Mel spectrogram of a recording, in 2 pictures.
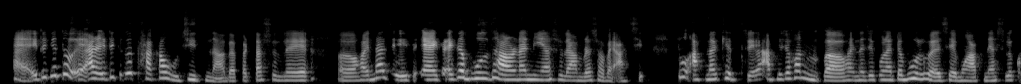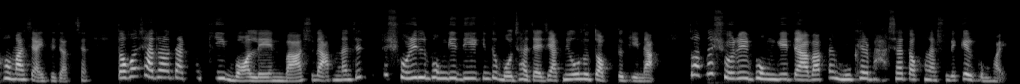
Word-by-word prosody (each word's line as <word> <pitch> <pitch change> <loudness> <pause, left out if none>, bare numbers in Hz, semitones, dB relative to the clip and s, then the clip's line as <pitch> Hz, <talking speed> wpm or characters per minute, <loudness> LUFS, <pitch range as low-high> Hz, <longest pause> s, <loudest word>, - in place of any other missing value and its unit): হ্যাঁ, - - +1
এটা - - -3
কিন্তু 410 +4 -1
অ্যা - - +1
আর 275 - +7
এটা 275 +6 -3
কিন্তু - - -1
থাকা 255 +3 +1
উচিত 210 +4 -3
না। 135 - -3
ব্যাপারটা 175 +3 -5
আসলে 195 -2 -8 0.5
আ - - -5 0.2
হয় 205 - -1
না - - +3
যে, - - -6 0.4
এক 220 - +5
একটা 315 +7 +4
ভুল 280 0 +2
ধারণা 220 -1 +6
নিয়ে 210 -2 -1
আসলে 215 -4 -6
আমরা 180 +1 -5
সবাই 170 -3 -5
আছি। 160 - -16 0.4
তো - - -9 0.2
আপনার 225 +1 -1
ক্ষেত্রে, 225 -7 -4 0.2
আপনি 235 0 -7
যখন 310 +3 -1 0.2
বা 180 - +6
হয় 195 0 -5
না - - -4
যে - - -3
কোনো 210 -1 -1
একটা 220 +1 -2
ভুল 275 - +3
হয়েছে 180 -1 -1
এবং 175 0 -5
আপনি 175 - -13
আসলে 195 +2 -9
ক্ষমা 255 -4 +4
চাইতে 165 -4 -2
যাচ্ছেন, 165 +7 -10 0.3
তখন 370 +5 +6
সাধারণত 325 -2 +3
আপনি 285 +1 -19
কি 290 - -5 0.2
বলেন 165 0 +2
বা 155 - +3
আসলে 200 +2 -6
আপনার 205 +2 -3
যে - - -4 0.2
একটু 455 +1 -10
শরীর 315 +1 +4
ভঙ্গি 285 -1 +1
দিয়ে 280 0 0
কিন্তু 275 +2 -3
বোঝা 190 +4 -1
যায় 180 -1 +2
যে, - - +2
আপনি 225 - -2
অনুতপ্ত 220 -6 +1
কিনা? 155 -1 +1 0.4
তো - - -8
আপনার - - -3
শরীর 285 -1 +3
ভঙ্গিটা 235 -3 +3
বা - - +5
আপনার 290 +4 -3
মুখের 255 +5 +1
ভাষা 265 - -4
তখন 225 0 -2
আসলে 195 0 -8
কিরকম 215 -10 0
হয়? - - -8
225 Hz, 225 wpm, -25 LUFS, 190-280 Hz, 0.5 s, আর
